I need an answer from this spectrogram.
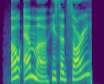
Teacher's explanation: voice goes up at the end because she's asking a question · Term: rising tone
